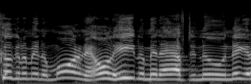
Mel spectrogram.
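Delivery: fast, loud exasperated correction; heated rant. Real, not acted. Streamer correcting chatter Phoenix about grits, fast and loud. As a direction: rattle it off fast, fed up.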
